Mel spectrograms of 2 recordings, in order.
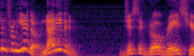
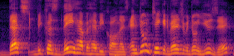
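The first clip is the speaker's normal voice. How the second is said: usual speaking voice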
